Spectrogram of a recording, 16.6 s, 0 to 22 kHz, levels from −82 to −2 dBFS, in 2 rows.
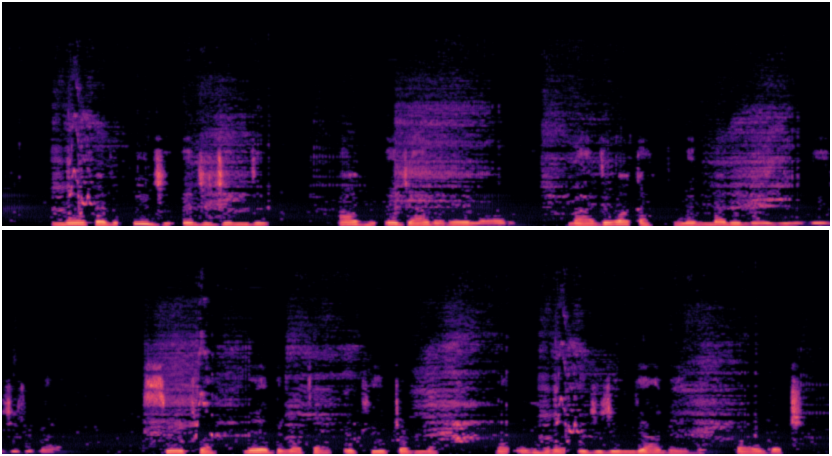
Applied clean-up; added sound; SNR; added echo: classical method spectral subtraction.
